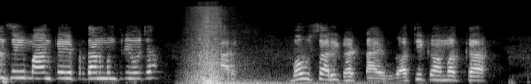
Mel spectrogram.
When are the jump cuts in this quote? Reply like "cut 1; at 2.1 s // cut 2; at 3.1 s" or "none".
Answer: cut 1; at 2.2 s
